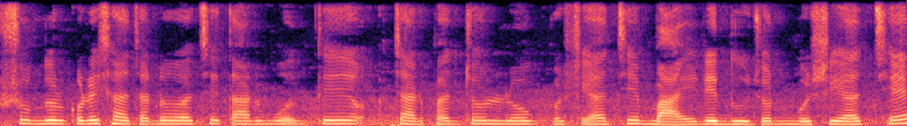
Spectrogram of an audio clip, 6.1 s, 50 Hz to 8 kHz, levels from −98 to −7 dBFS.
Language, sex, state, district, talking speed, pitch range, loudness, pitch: Bengali, female, West Bengal, Paschim Medinipur, 170 wpm, 190-215 Hz, -17 LUFS, 200 Hz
